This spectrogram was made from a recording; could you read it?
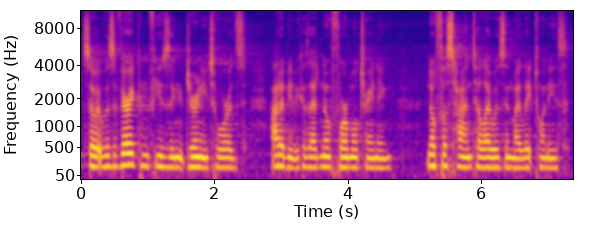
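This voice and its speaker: A woman panelist giving a thoughtful, measured answer at a museum panel discussion. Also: low-pitched, flat delivery, darkish tone. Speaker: panelist artist.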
